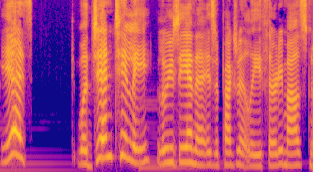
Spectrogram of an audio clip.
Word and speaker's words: Gentilly: The Francioni family lived in Gentilly, Louisiana. – Gentil. – It's G-E-N-T-I-L-L-Y. – Oh. That is Gentilly.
